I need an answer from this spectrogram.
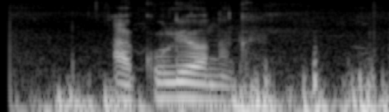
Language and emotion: Russian, neutral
